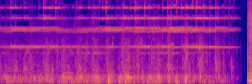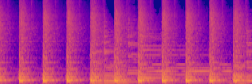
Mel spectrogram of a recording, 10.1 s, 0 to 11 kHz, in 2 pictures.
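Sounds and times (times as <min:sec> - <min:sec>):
horse hoof steps: 0:00.0 - 0:04.8
sleigh bells jingling: 0:00.0 - 0:04.8.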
